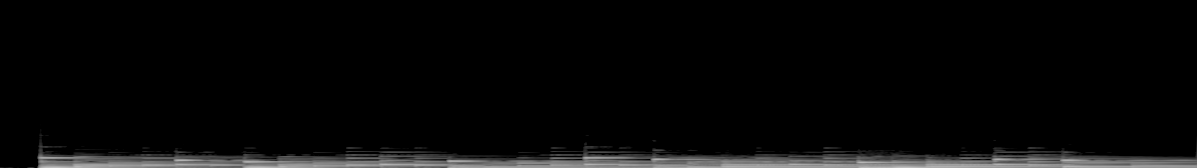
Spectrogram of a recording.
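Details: Soft electric piano melody with gently decaying chords struck about every two seconds, and no animal sound.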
